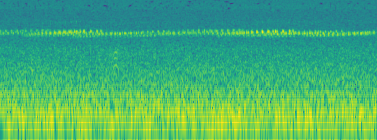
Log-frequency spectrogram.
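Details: Cricket chirping at night: a steady, unbroken high trill held at one pitch for the whole stretch, fairly soft over a low rumbling background hiss.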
